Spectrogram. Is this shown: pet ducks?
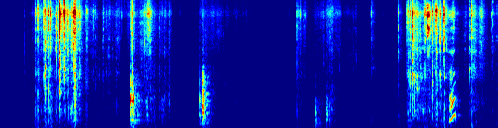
no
